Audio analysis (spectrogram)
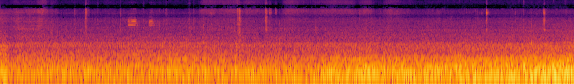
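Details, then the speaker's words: Maruti Suzuki Dzire on a test drive over a rough road after both shock absorbers were replaced; one old shock was too free and the other was stuck. Only a steady low road rumble, no knocks or clunks. The suspension is now quiet and smooth. "അപ്പോൾ നിങ്ങൾ കണ്ടല്ലോ എത്ര സ്മൂത്തായിട്ടാണ് ഇപ്പോൾ sound ഇല്ല എന്നുള്ളത്. അതുപോലെ തന്നെ drive ചെയ്യാനും നമുക്ക് വളരെ കംഫർട്ടബിൾ ആയിട്ടാണ് ഉള്ളത് ഇപ്പോൾ."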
